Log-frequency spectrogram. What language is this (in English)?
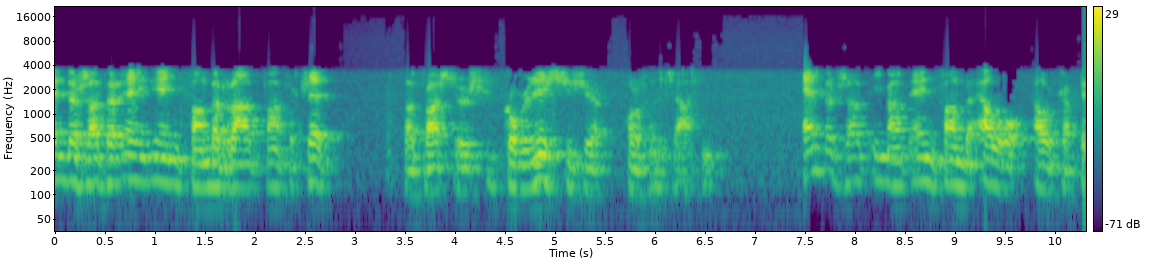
Dutch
